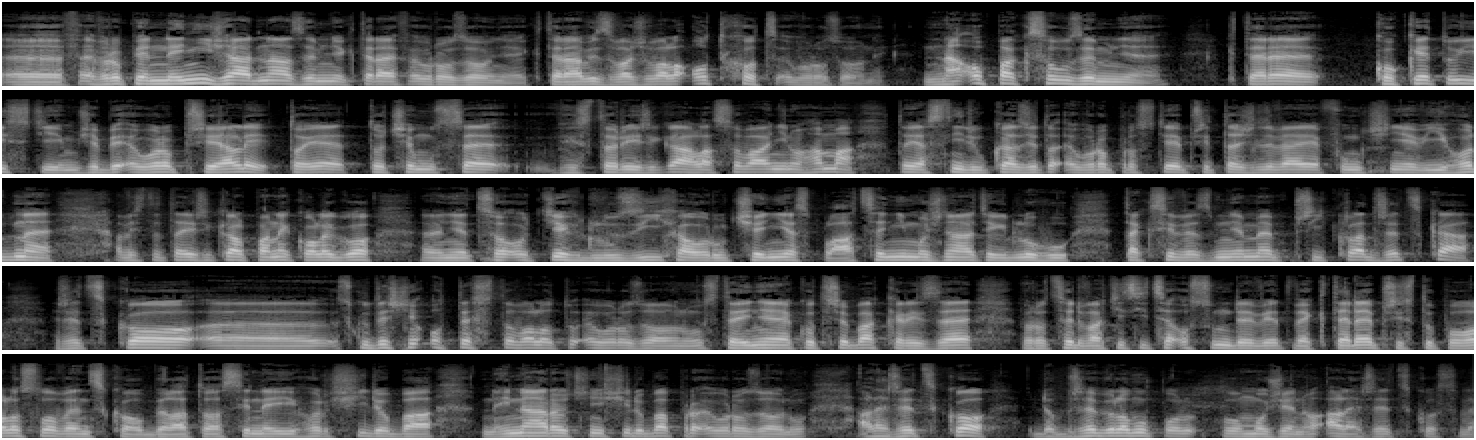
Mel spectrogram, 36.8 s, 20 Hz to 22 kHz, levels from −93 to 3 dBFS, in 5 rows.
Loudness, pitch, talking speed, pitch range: -26 LUFS, 130 Hz, 180 wpm, 120-140 Hz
